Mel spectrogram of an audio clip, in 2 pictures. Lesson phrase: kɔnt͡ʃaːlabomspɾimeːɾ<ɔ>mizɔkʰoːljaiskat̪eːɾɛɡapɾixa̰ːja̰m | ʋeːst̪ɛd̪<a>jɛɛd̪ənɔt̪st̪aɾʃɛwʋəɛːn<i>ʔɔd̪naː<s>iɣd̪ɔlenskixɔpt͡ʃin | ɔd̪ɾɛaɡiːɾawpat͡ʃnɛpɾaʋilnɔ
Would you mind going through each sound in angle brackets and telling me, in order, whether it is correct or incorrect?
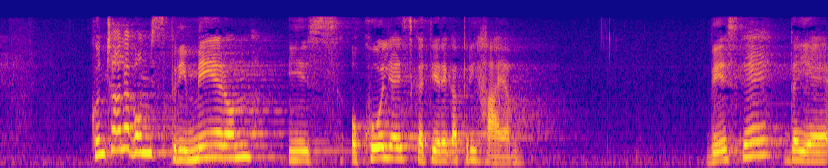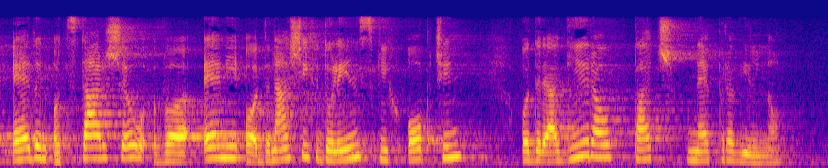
correct, correct, correct, incorrect: ʃ

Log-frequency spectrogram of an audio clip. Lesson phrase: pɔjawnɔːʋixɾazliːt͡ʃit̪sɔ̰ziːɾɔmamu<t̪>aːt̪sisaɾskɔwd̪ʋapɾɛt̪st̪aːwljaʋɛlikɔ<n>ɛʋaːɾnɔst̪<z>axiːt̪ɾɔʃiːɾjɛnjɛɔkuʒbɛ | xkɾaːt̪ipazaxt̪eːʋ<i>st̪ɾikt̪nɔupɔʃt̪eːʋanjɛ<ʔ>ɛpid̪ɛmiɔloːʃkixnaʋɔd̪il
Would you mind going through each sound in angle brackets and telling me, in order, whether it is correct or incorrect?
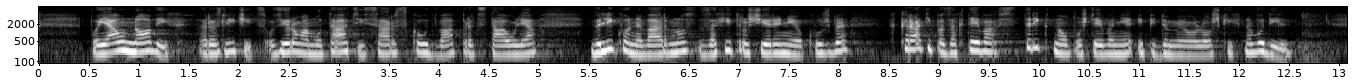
correct, correct, correct, incorrect: a, correct

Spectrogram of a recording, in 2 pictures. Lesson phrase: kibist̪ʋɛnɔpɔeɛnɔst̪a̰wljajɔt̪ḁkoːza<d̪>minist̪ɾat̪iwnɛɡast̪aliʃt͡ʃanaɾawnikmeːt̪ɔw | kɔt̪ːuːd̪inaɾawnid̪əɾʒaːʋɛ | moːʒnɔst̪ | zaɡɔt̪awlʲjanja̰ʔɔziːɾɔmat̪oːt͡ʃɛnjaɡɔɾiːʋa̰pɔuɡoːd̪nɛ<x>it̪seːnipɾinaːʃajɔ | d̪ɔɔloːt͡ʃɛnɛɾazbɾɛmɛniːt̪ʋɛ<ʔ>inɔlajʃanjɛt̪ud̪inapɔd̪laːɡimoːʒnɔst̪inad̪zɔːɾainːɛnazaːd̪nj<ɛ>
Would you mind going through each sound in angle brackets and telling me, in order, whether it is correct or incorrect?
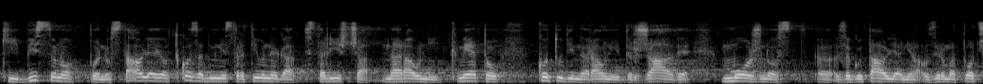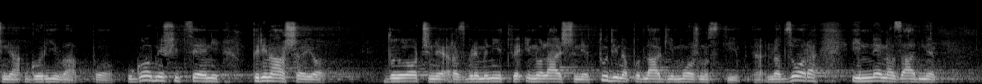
correct, incorrect: ʃ, correct, correct

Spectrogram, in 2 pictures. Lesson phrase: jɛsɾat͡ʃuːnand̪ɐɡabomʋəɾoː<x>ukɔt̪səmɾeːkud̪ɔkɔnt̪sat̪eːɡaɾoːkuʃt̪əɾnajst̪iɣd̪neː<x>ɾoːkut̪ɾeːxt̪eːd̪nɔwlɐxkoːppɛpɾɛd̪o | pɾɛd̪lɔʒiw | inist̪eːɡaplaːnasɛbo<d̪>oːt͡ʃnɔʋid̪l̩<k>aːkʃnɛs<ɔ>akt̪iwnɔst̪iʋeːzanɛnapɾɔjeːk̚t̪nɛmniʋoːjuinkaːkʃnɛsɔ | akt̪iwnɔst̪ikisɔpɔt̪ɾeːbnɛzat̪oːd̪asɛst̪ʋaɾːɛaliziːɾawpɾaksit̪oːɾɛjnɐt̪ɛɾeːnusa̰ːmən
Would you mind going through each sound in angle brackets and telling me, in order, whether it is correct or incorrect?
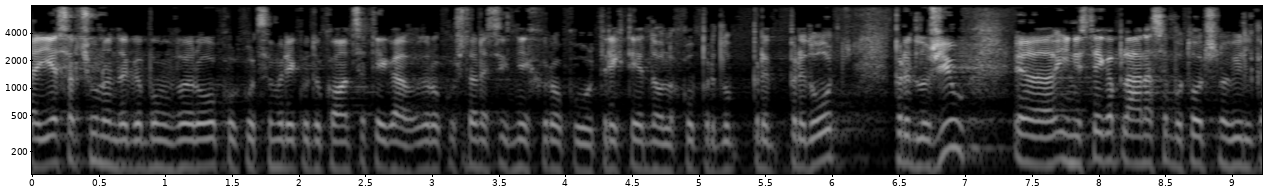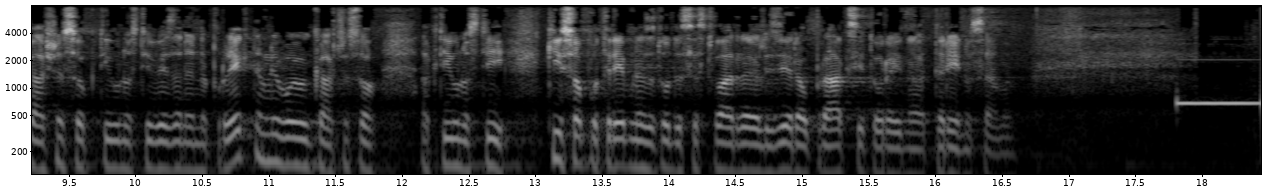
incorrect: k, correct, incorrect: t̪, correct, correct

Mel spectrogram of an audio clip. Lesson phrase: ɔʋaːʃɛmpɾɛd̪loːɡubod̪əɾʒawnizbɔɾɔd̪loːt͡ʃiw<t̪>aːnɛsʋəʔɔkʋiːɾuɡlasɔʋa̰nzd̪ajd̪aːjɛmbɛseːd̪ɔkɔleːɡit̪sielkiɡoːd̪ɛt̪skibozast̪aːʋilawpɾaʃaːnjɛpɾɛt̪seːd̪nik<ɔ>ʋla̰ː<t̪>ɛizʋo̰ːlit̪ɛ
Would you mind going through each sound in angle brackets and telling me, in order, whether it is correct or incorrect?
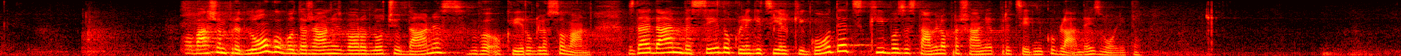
incorrect: d̪, incorrect: u, incorrect: d̪

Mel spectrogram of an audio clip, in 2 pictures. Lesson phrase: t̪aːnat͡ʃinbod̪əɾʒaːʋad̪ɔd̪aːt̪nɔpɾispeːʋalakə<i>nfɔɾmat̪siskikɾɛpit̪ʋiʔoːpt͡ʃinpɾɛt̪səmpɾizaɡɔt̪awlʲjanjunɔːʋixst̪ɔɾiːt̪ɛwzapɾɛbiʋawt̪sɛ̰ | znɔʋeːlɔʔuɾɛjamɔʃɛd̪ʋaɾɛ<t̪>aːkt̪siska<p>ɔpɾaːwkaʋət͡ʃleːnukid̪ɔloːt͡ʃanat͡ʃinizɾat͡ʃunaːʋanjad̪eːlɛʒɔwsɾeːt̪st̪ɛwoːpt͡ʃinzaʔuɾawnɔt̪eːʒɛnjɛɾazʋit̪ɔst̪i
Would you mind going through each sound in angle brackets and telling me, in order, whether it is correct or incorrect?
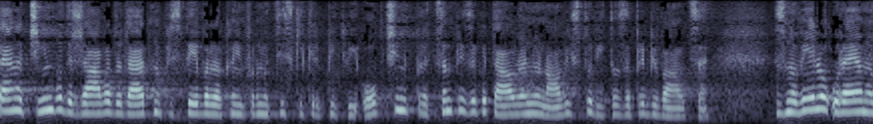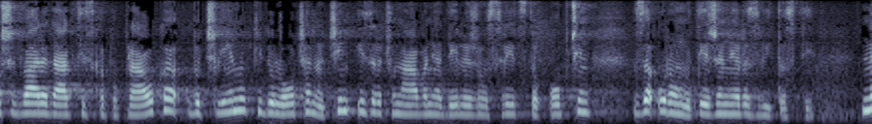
correct, incorrect: d̪, correct

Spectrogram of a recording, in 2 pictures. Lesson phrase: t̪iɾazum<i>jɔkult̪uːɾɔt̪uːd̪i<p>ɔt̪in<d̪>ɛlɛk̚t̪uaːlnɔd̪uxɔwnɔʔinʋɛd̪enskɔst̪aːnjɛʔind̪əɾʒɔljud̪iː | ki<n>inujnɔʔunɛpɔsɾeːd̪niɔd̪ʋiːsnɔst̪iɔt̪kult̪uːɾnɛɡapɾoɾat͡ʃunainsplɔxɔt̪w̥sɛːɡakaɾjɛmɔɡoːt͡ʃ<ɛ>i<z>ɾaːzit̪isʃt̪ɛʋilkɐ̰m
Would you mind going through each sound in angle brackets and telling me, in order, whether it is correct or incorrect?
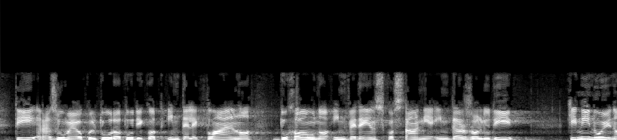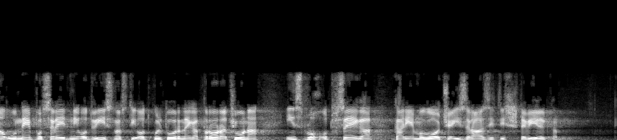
incorrect: ɛ, incorrect: k, incorrect: t̪, correct, correct, correct

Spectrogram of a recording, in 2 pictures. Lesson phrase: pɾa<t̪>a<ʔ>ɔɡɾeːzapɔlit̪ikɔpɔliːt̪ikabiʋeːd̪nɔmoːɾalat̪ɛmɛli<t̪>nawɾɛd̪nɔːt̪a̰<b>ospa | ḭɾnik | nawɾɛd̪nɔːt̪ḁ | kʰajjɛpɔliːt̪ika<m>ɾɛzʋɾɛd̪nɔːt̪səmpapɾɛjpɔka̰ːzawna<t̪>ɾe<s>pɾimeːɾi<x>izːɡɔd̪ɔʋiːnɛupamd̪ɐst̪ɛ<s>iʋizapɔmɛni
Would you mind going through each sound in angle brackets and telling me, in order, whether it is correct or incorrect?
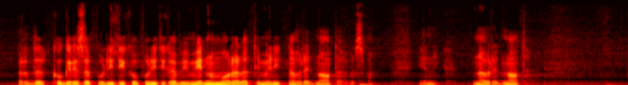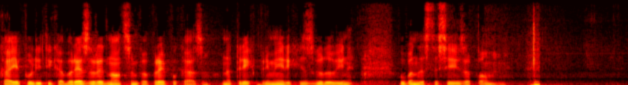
incorrect: d̪, incorrect: k, correct, incorrect: ɡ, incorrect: b, correct, incorrect: x, correct, correct

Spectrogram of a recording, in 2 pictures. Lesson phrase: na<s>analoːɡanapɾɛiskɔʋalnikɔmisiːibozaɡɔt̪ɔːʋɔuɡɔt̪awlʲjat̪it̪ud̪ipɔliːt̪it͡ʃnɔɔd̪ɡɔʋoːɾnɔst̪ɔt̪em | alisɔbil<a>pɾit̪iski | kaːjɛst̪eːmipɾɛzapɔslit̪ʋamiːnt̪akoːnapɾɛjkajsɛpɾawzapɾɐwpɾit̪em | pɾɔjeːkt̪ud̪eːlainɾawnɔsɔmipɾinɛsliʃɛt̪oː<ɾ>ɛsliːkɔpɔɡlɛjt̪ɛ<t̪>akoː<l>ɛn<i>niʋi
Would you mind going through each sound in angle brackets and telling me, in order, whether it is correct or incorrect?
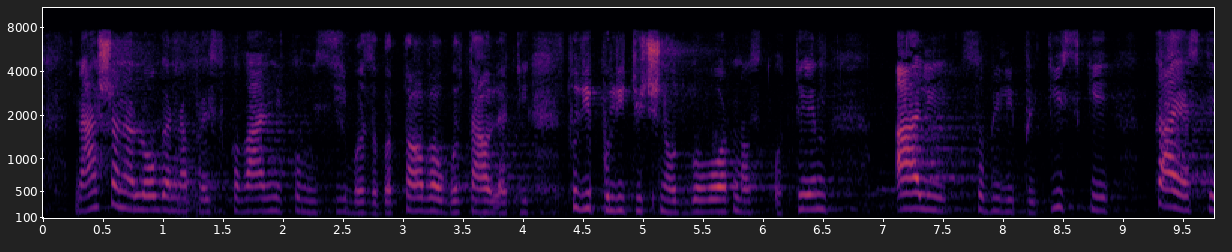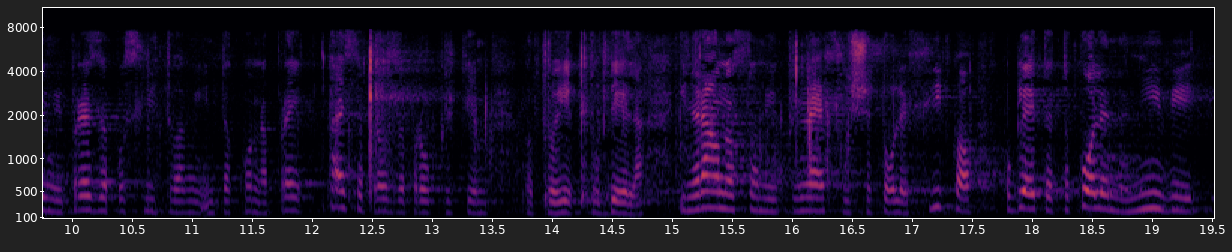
incorrect: ʃ, incorrect: i, incorrect: l, correct, correct, incorrect: a

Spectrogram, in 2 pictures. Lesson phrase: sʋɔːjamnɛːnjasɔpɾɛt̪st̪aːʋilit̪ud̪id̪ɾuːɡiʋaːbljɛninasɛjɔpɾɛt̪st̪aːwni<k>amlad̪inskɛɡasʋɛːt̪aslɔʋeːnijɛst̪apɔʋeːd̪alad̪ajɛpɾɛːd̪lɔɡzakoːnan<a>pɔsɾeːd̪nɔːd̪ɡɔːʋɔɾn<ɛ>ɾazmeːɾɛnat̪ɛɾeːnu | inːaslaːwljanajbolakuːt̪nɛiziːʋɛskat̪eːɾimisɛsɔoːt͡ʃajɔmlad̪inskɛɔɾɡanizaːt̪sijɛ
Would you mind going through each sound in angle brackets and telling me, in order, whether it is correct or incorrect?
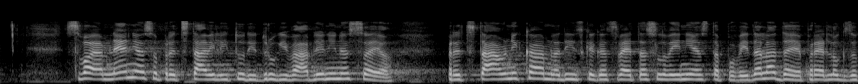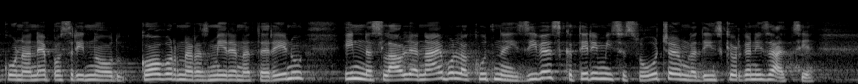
correct, incorrect: ɛ, incorrect: a

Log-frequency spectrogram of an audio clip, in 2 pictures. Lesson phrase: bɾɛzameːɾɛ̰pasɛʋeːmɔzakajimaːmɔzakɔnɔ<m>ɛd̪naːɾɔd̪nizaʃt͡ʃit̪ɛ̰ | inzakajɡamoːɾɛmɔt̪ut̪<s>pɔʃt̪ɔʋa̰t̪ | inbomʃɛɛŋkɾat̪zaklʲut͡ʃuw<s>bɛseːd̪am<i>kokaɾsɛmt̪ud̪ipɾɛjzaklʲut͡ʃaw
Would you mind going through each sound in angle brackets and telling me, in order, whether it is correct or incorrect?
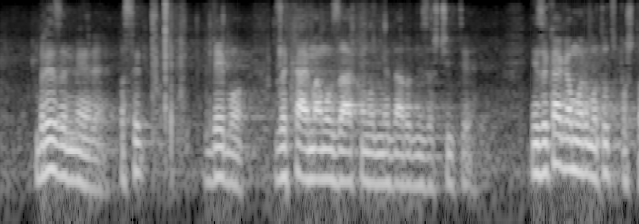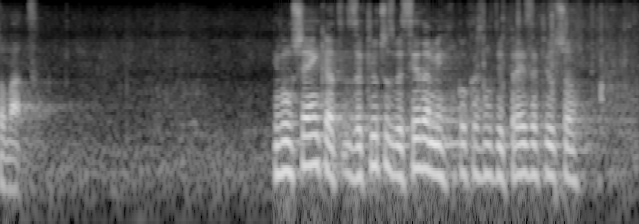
correct, correct, incorrect: z, correct

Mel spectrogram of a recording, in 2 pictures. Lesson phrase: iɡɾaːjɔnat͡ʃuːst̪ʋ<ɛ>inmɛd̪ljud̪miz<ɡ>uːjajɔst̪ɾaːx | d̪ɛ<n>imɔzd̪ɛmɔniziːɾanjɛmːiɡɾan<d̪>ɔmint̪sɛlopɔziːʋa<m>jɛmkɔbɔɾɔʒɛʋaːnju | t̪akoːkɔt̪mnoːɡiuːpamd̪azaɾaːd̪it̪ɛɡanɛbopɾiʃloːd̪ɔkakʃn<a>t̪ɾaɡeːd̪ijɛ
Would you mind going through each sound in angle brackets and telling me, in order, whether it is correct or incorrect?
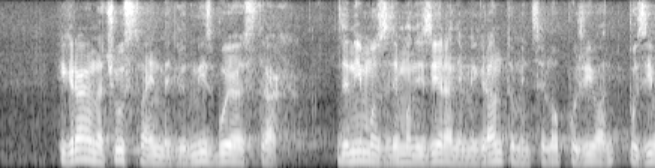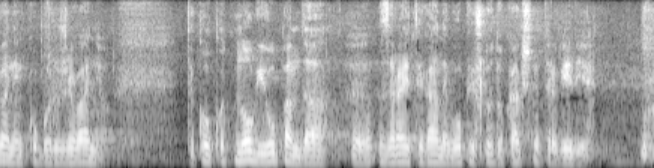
incorrect: a, incorrect: b, correct, incorrect: t̪, incorrect: n, incorrect: ɛ

